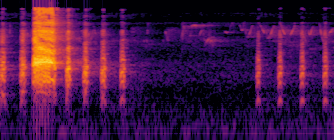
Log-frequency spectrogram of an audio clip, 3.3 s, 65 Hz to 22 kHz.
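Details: Decoy sound of a red junglefowl hen, 2020: quick clucks, a loud harsh squawk, a few more clucks, silence, then faint clucking again.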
